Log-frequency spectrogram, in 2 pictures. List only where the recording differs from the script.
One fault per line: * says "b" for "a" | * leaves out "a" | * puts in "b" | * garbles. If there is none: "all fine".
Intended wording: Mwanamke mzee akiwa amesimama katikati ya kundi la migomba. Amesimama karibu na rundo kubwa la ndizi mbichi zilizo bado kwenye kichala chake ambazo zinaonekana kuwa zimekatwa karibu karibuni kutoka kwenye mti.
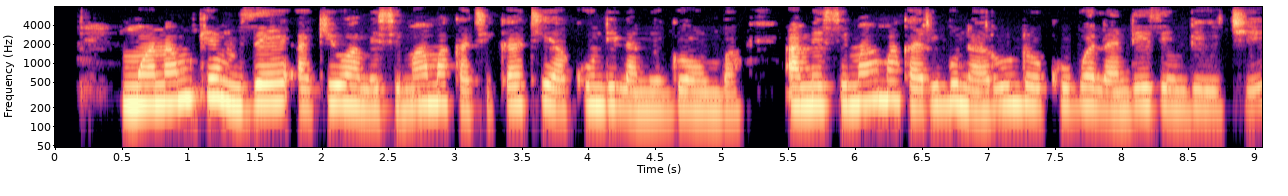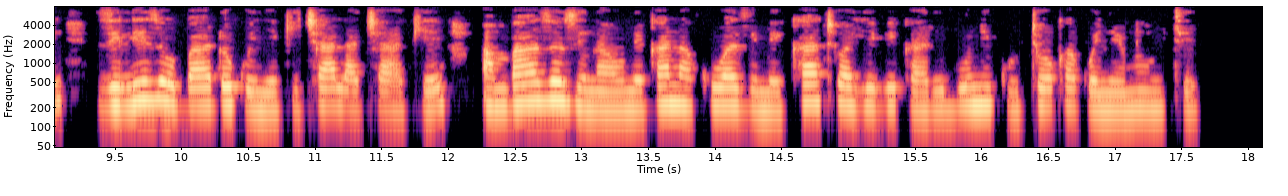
* says "hivi" for "karibu"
